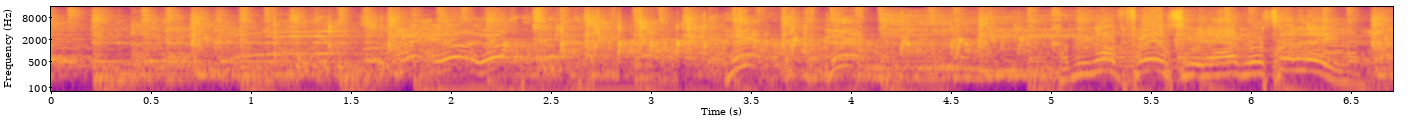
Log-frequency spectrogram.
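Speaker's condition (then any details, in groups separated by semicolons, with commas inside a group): No condition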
